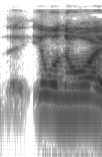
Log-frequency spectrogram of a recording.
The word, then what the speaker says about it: Illinois: influence of the french is that why the s is silent yeah yeah um and you know of course illinois is the you know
